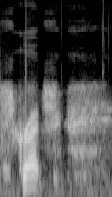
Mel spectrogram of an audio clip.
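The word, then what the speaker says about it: Skruch: Scratch. It's a Polish last name. Yeah. S kr u c h.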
